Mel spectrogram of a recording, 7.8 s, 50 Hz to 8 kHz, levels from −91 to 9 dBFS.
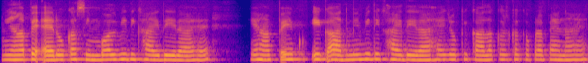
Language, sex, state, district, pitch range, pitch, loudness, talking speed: Hindi, female, Bihar, Katihar, 220-235 Hz, 225 Hz, -18 LUFS, 205 wpm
